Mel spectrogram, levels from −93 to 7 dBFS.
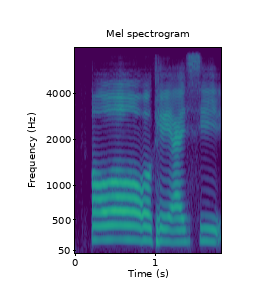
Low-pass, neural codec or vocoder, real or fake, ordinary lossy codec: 7.2 kHz; codec, 16 kHz, 1 kbps, FunCodec, trained on Chinese and English, 50 frames a second; fake; none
